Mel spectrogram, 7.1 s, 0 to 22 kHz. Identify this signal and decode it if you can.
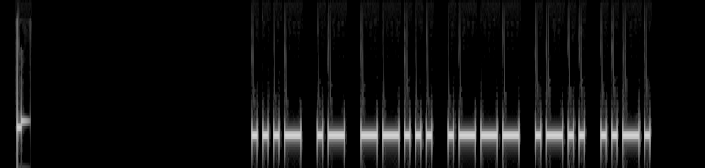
Morse code, heard as a keyed tone, about 22 wpm, 700 Hz. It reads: VA7JLF
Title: DXCC-100 Call Signs - 6 Characters - Repeated 2x - 22wpm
